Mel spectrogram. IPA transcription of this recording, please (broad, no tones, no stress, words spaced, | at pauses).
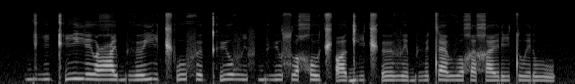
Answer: ɡʱikʼijeʊ̯ ʕebʱøji t͡ʃʼufø kʼyʊ̯vif bʱysʷɑ χut͡ʃʼɑə̯ ɡjit͡ʃʼøve bʱøtævuχeχ æɪ̯ɾituɪ̯ ɾu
